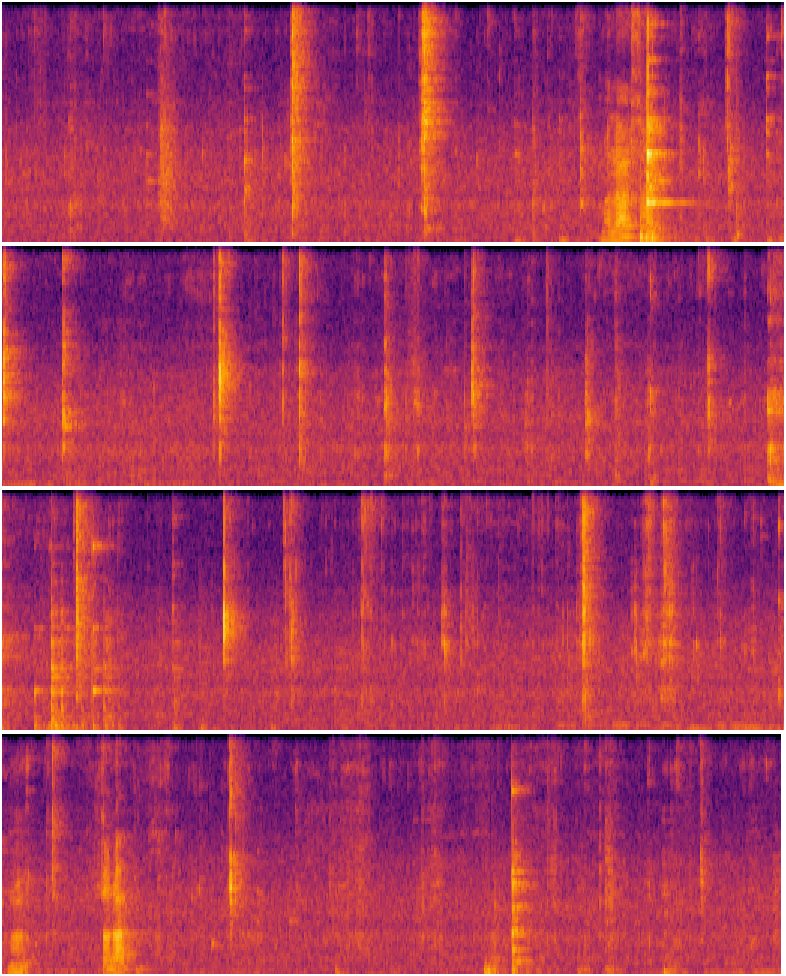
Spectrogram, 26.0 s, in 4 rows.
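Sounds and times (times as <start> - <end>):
man chewing with mouth clicks: 0.0 - 5.0, 5.8 - 26.0
lip smacks: 3.4 - 3.8.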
